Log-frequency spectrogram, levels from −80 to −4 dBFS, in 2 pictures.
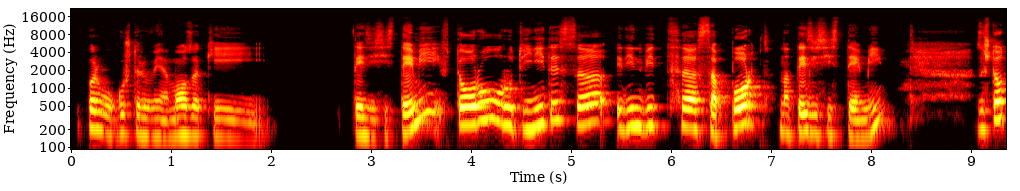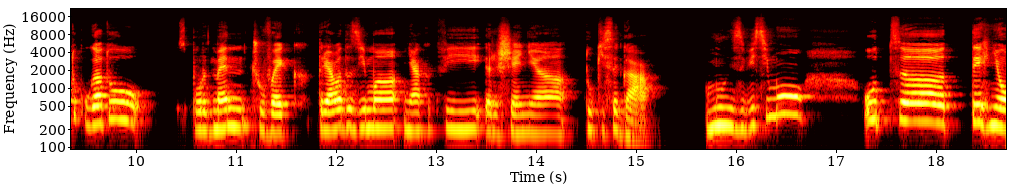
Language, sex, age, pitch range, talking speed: Bulgarian, female, 20-39, 195-260 Hz, 105 wpm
